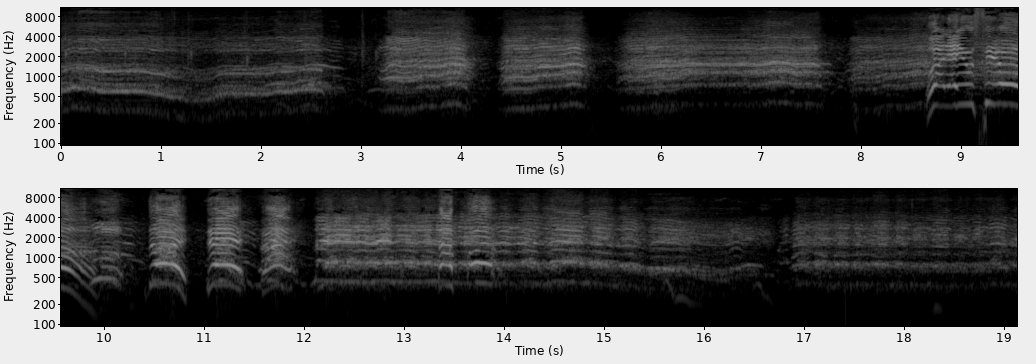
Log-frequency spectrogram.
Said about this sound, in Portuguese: A galera aqui empestada de gente, mano. Animadíssima, mano. Bora ver o barulho da torcida.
